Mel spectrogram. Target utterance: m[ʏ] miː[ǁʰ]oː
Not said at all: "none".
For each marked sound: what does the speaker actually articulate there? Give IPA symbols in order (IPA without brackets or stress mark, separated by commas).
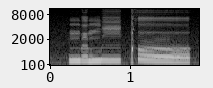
ʏ, ǃʰ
